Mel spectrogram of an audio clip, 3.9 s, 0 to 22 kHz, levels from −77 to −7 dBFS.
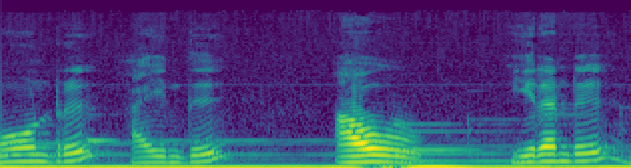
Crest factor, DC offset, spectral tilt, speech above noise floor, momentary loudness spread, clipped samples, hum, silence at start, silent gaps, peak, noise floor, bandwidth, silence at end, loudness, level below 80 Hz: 16 dB; 20%; -7.5 dB/octave; 23 dB; 16 LU; under 0.1%; none; 0 s; none; 0 dBFS; -37 dBFS; 17 kHz; 0 s; -18 LUFS; -38 dBFS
